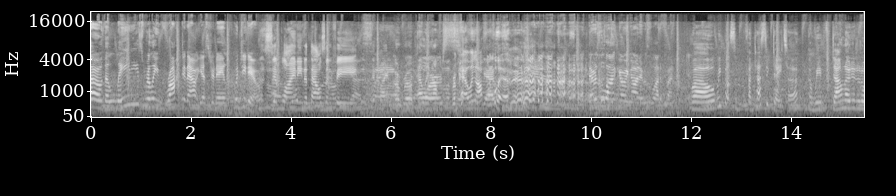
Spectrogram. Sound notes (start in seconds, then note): 8.0 laughter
